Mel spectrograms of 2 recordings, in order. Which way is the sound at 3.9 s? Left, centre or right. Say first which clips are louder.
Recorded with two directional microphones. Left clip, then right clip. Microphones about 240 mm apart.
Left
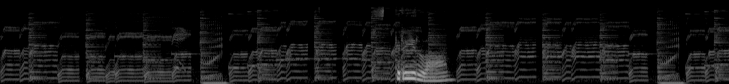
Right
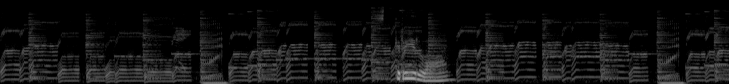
Left 4 dB; centre.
